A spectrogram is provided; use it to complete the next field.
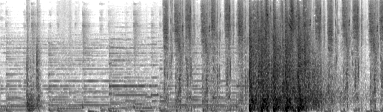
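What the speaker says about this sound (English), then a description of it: "Okay, definitely a turret on this side." An auto turret fires in the video game Rust, sending sustained bursts of rapid gunfire that grow denser and louder partway through and keep going to the end, with a few sharp single shots near the start.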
